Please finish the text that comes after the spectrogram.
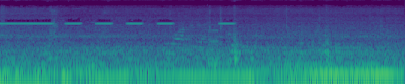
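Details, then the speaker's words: Nissan Juke after repair, with the check-engine light off, previously jerking: low steady engine rumble in gear with a few chime beeps, no jerking; running normally. "เกียร์ก็ปกตินะครับไม่กระตุกไม่กระชากแล้วนะครับ"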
